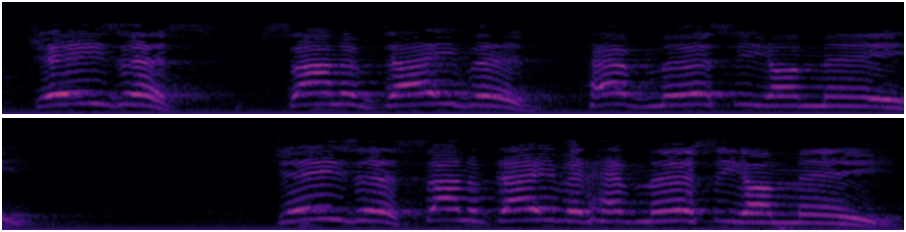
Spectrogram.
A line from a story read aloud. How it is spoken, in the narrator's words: he starts yelling out at the top of his lungs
